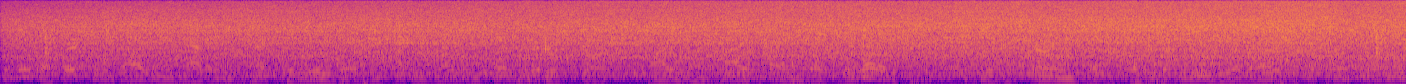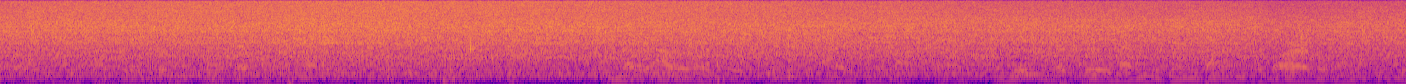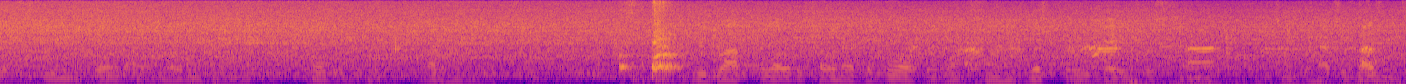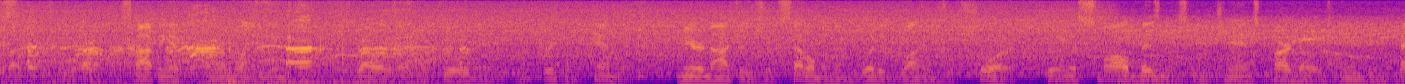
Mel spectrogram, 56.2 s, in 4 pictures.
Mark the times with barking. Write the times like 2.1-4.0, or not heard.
34.3-35.8.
